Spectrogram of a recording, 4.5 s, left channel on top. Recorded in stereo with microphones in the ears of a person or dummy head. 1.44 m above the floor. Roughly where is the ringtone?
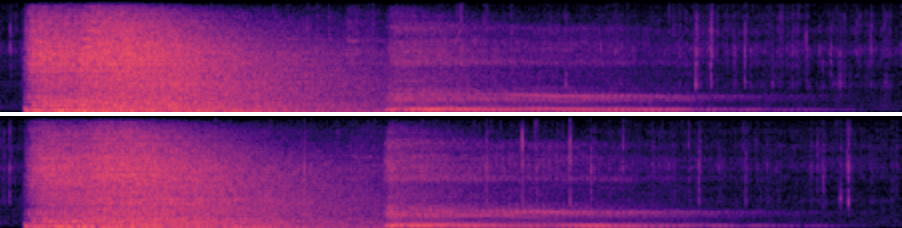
I don't hear a ringtone.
